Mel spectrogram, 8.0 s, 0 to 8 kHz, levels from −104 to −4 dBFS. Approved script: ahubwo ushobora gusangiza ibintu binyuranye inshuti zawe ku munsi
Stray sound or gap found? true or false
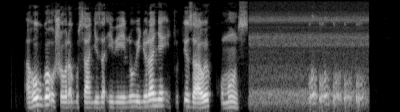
true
